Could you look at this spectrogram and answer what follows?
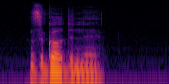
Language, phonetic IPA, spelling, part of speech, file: Polish, [ˈzɡɔdnɨ], zgodny, adjective, Pl-zgodny.ogg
